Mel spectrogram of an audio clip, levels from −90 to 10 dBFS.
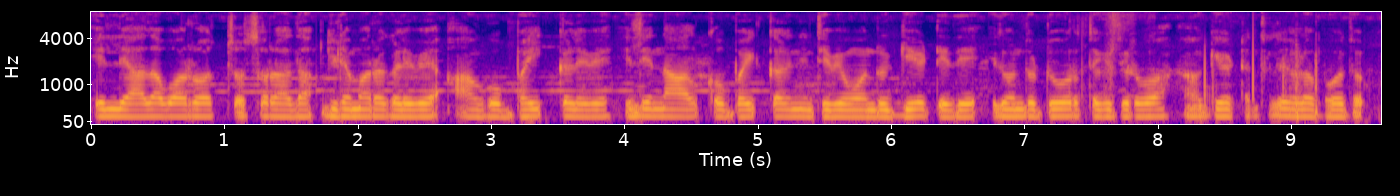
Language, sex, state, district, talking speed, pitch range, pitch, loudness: Kannada, male, Karnataka, Bijapur, 135 wpm, 140-145 Hz, 145 Hz, -14 LUFS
